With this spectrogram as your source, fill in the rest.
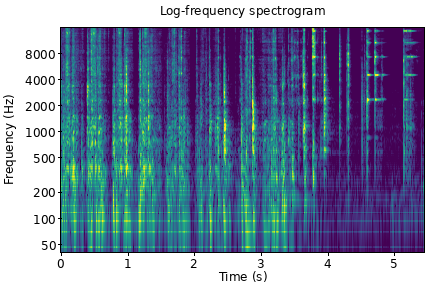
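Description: A 10mm ratchet with an extension loosens screws on a Honda Pilot rear bumper, with rapid, close metallic clicking in bursts, then sharper separate clinks and ticks toward the end.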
